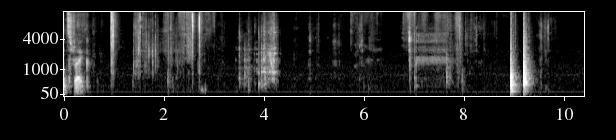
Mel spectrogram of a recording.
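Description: A plastic card sleeve rustles and clicks as it is handled.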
